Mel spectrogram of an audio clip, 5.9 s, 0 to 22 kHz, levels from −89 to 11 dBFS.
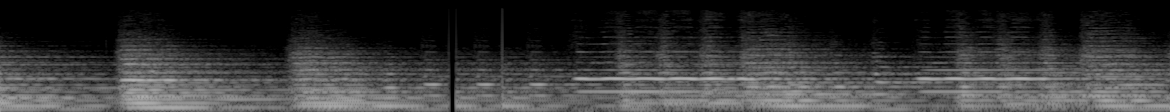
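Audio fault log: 2.24 to 2.77 s, CD stuck on one turn: a scratch keeps knocking the laser back one track at the same point of each revolution, so the player rereads the same stretch of track instead of moving on. A slice of about 0.26 s plays twice in a row, with a brief mute at each jump back, giving the quick, evenly spaced stutter of a skipping disc before playback carries on past the damaged spot.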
